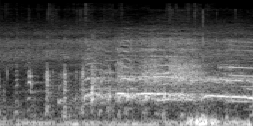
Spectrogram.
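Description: Chickens cluck and call up close on a rural lot, a run of short clucks followed by a longer, drawn-out cry, with faint outdoor background noise.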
